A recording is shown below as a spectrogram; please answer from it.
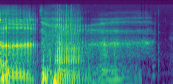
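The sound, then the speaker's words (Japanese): A man's voice loudly imitates snoring, with a couple of rough, rattling snores in quick succession, alone with no words spoken. “まあ、私みたいにこんないびきはしないかもしれませんけど、イエス様はぐっすり寝てるんです。”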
